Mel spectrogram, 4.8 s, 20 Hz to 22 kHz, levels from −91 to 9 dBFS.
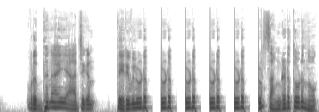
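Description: Right after "വൃദ്ധനായ യാചകൻ തെരുവിലൂടെ", from 2.27 to 3.91 s, there's a stutter with silent gaps: a 228 ms burst repeats four times, each followed by about 137 ms of dead silence, every 366 ms. It's likely a stalled stream replaying its last buffer, and the speech meant for that stretch is gone.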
